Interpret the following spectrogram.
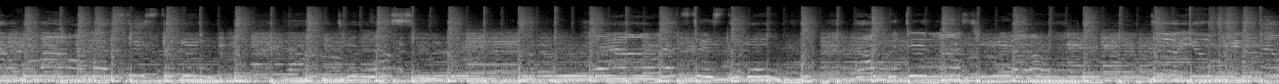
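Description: Live country rock band playing a twist number: a woman's lead vocal over electric and acoustic guitars, electric bass and a drum kit keeping a steady beat.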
